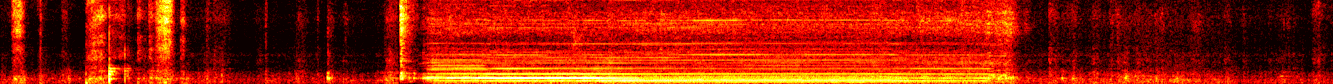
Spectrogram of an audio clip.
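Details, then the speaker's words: Yamaha Aerox fuel pump, with the microphone near the tank, on a scooter that stuttered and whose pump reportedly made no sound. A clean, steady hum runs about three seconds and cuts off: the fuel pump is priming normally. "Apakah sudah berjalan? Pompa bahan bakar menyala dan suaranya terdengar."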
